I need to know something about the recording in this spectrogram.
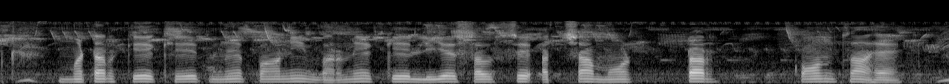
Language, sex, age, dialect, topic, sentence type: Hindi, male, 18-24, Kanauji Braj Bhasha, agriculture, question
